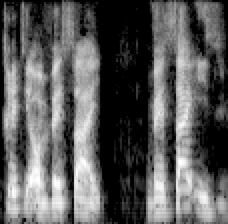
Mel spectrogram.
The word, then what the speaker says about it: Versailles: So the treaty is called treaty of Versailles. Versa is V. I'm I'm pronouncing it in French.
